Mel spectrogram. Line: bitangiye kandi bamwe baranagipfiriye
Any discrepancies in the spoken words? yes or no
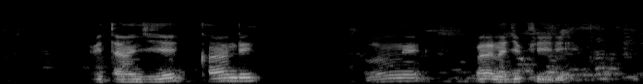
no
